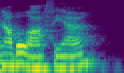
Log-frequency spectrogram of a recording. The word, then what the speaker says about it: Aboulafia: At Lauren Aboulafia.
